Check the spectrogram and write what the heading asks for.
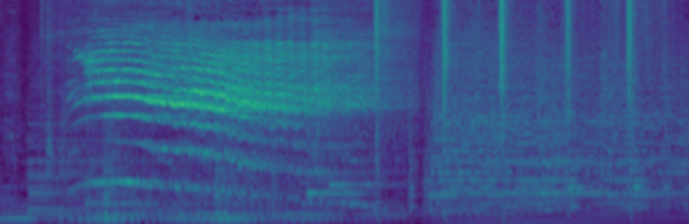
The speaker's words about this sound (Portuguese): Foi quando Adriano ouviu o alazão, o cavalo fantasma de seu falecido pai.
